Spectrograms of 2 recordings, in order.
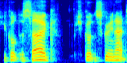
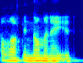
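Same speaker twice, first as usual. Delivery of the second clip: normal talking voice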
